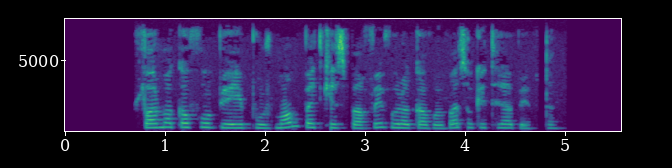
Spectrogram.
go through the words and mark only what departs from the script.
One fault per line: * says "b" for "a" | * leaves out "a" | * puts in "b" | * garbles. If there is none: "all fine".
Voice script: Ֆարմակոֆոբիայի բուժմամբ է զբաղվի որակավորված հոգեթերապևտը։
* puts in "պետք"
